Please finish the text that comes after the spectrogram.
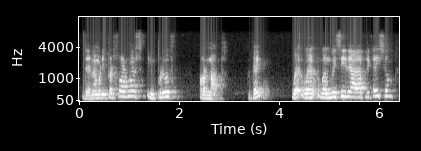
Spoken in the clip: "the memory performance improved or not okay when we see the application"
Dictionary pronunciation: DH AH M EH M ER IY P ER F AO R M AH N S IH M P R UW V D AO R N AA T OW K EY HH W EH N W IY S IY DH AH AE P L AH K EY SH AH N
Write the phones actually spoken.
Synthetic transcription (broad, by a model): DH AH M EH M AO IY P ER F AO R M AH N S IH M P R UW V AO R N AA T OW K EY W W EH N W IY S IY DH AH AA P L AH K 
